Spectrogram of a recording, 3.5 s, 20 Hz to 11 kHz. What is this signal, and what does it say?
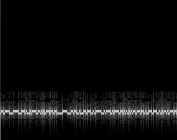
RTTY, about 45.45 baud. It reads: OTHER VOLUNTEERS AND
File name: fsk170 / battleshipnj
